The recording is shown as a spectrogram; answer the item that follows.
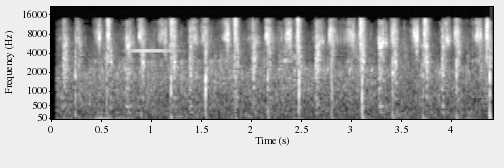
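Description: Faint hand clapping from a crowd: many quick, irregular claps.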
